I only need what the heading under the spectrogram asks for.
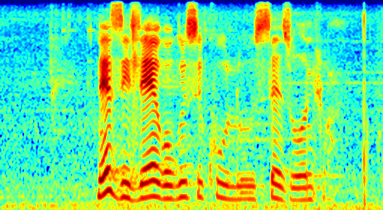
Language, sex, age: Zulu, female, 25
